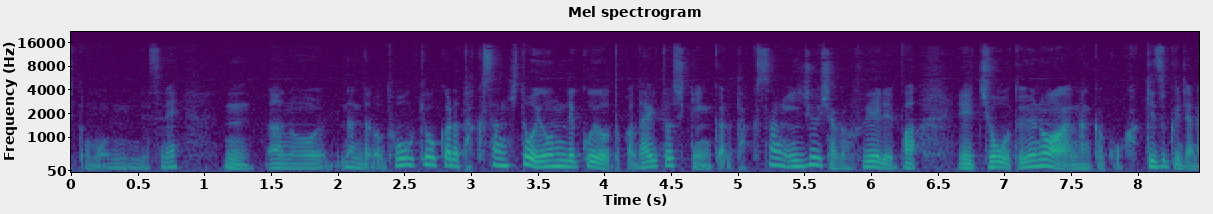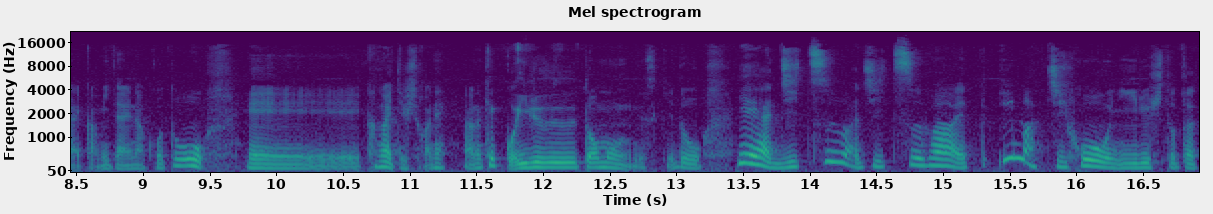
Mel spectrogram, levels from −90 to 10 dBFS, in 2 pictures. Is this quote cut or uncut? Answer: uncut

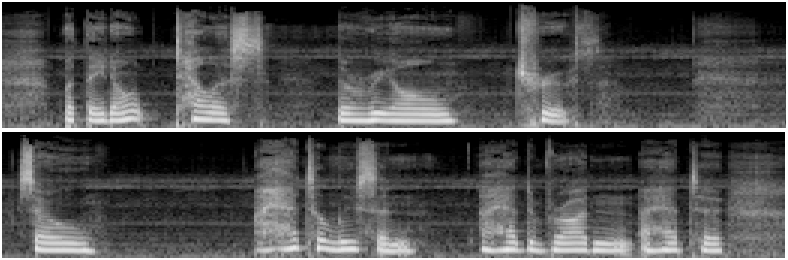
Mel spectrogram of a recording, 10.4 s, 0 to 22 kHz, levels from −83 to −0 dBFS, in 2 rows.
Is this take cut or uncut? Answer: uncut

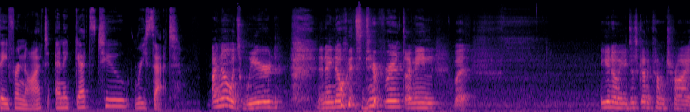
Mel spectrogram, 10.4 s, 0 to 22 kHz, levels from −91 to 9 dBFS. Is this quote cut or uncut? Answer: cut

